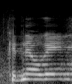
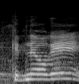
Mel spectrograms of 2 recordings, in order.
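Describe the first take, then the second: No difference in how they are said.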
